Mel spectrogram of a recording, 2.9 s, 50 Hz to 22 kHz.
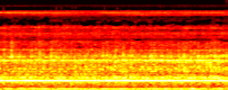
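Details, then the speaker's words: Feeling 850 sailboat refitted with 6 kW POD 6 Evo electric pod motor replacing an old diesel, lithium 8.5 kWh battery, running full throttle out of the water: only a quiet, steady whine with faint hum, no rattle; very silent, healthy. "Vous voulez savoir le bruit que ça fait? Là, on est à fond. On est hors de l'eau, évidemment, mais on est à fond."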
